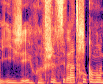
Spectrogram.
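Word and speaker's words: hygge: dit voilà en français on l' écrit h y g g pour les gens parceon dit pas HUG on dit IG je sais pas trop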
